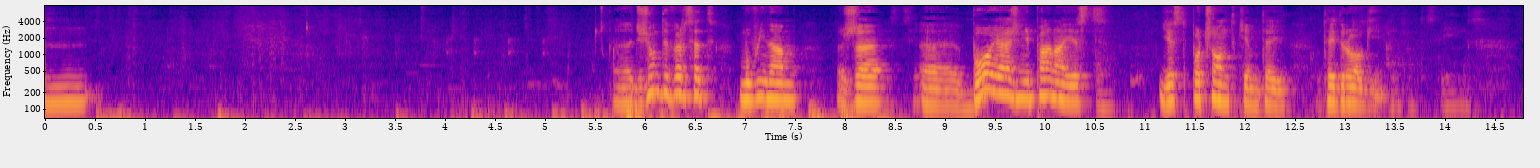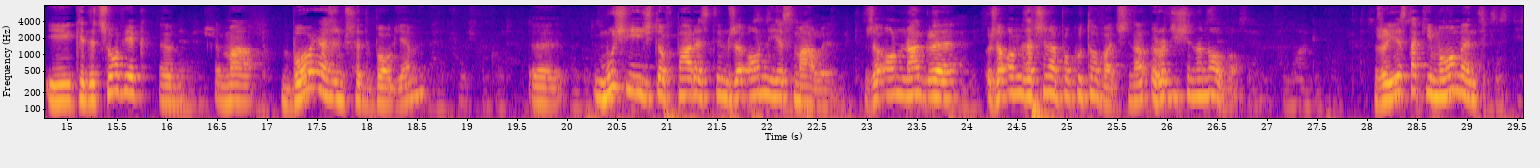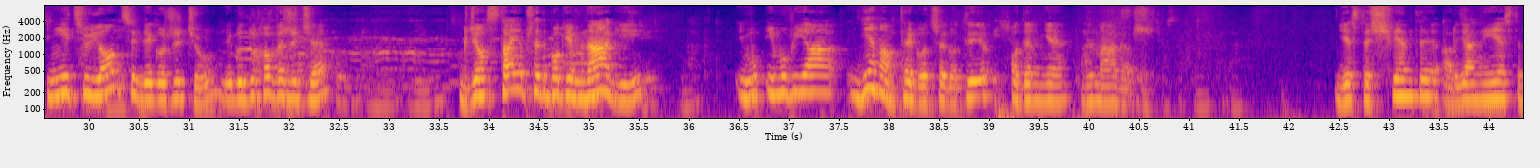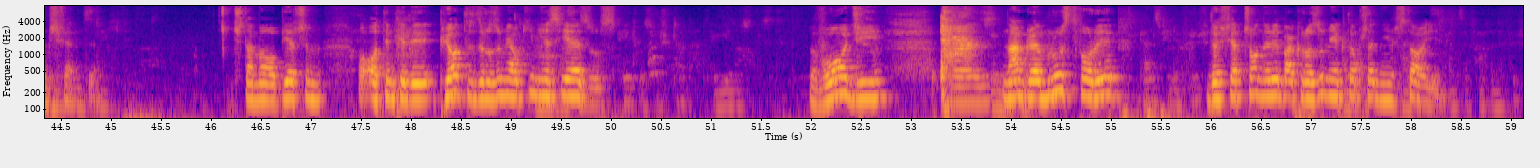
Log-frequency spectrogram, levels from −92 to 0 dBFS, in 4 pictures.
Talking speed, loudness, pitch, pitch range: 100 wpm, -24 LUFS, 145 Hz, 120-175 Hz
